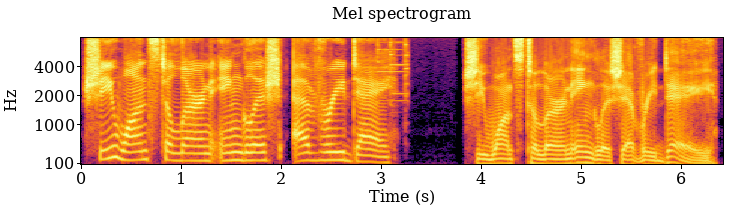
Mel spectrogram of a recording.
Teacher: You stressed wants, learn, English, and every day. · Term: sentence stress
